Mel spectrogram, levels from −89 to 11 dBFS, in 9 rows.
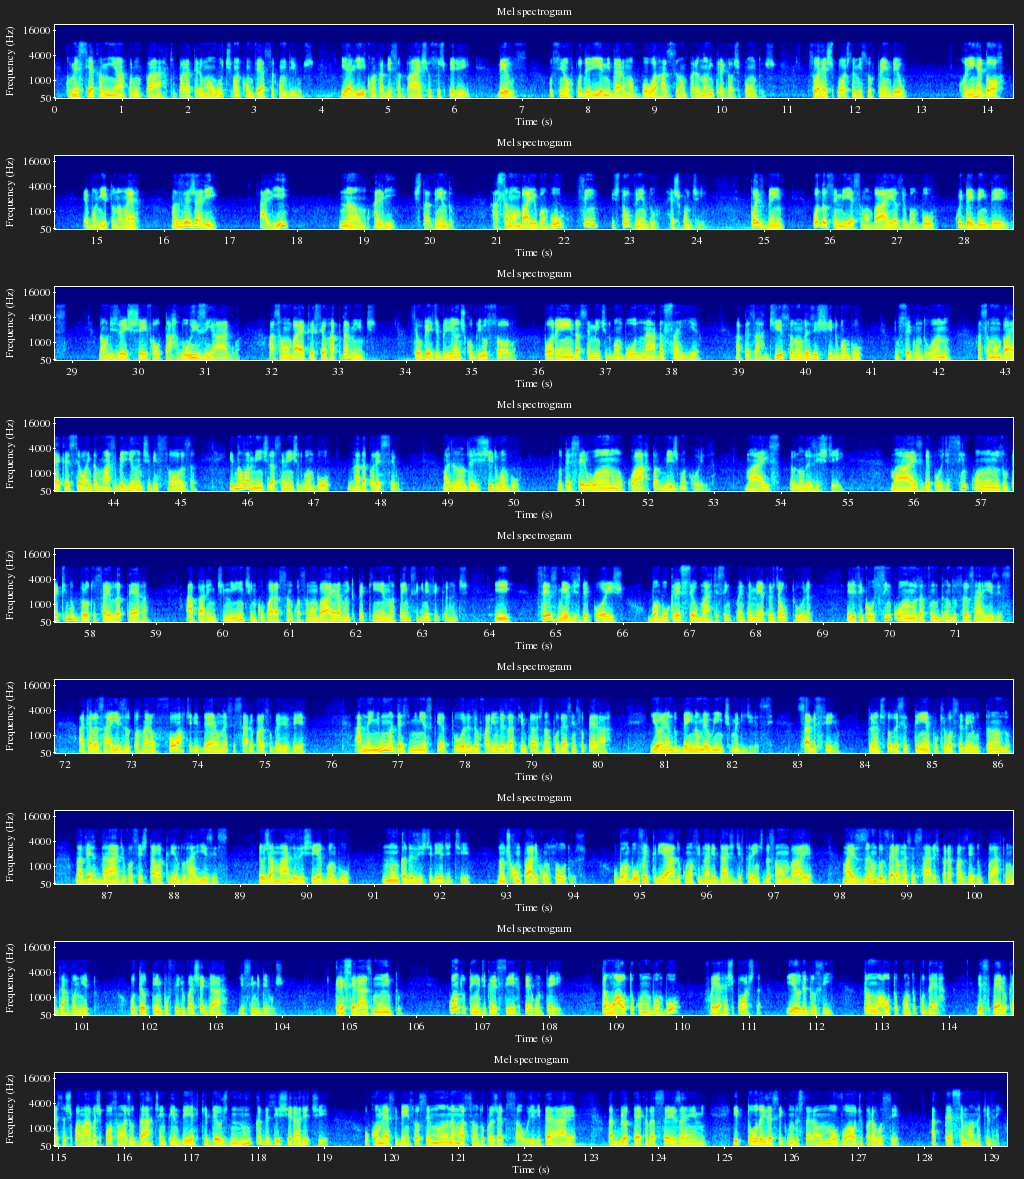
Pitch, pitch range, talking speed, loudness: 100 Hz, 90-115 Hz, 160 wpm, -23 LUFS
